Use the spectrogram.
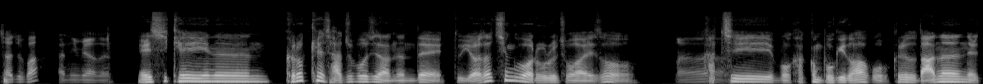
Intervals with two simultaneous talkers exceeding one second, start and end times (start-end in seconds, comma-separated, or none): none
